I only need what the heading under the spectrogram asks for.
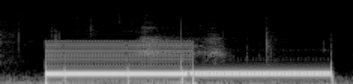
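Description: A steady telephone ringback tone sounds as the Nosotras Radio program calls its guest for the night: one continuous mid-pitched tone about two seconds long, loud and clean, with no one talking over it.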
